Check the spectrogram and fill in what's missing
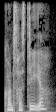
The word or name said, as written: KONTRASTER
